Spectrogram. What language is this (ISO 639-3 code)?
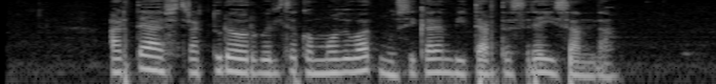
eus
